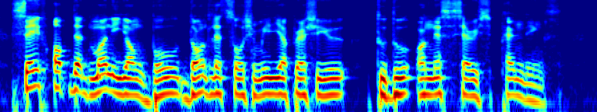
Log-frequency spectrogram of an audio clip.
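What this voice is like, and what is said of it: Put-on accent reading English quote. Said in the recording (Dutch): “Je wil het echt met die accent gooien.”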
